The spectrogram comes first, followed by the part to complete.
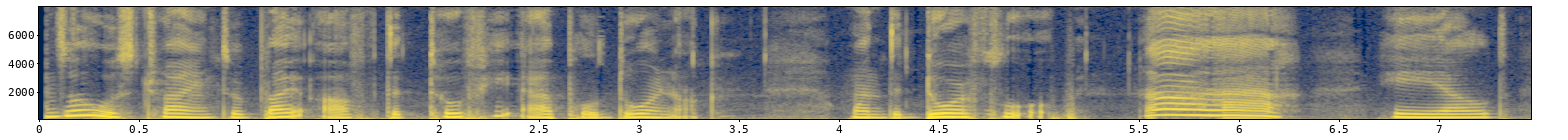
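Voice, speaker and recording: Expressieve vertelster met krakende stem. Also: female voice, fairly high pitch, moderate pace, creaky. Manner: expressive, half-whispered in places. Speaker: narrator. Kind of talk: storybook narration.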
